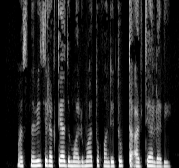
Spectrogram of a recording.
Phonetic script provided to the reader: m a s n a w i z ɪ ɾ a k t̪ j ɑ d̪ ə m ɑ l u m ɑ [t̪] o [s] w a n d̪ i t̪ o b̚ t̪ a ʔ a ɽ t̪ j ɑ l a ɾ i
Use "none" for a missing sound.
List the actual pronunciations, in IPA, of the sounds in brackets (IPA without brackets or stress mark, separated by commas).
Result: t̪, x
